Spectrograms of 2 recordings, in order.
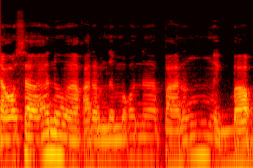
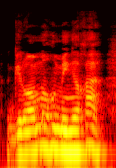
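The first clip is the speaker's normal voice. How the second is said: loud forced breathing cue; 4 semitones higher, 8 dB louder, much faster than usual. Shown as a demonstration. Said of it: "naisip mo yung sinabi ko".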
